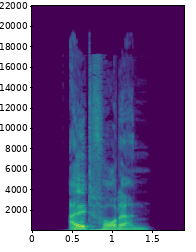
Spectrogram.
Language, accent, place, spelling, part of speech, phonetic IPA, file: German, Germany, Berlin, Altvordern, noun, [ˈaltˌfɔʁdɐn], De-Altvordern.ogg
- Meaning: 1. genitive singular of Altvorderer 2. plural of Altvorderer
